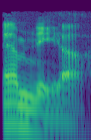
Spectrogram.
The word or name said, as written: amnia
